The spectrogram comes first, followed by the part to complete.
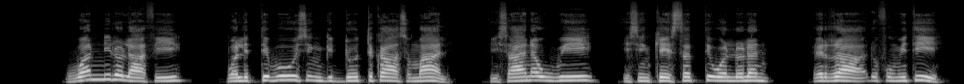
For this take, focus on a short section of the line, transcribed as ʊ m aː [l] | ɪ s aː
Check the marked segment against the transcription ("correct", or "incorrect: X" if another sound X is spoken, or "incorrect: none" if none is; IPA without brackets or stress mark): correct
